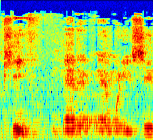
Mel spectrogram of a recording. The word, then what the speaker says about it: Chi: like it's not like Chi though it's pronounced key and and when you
